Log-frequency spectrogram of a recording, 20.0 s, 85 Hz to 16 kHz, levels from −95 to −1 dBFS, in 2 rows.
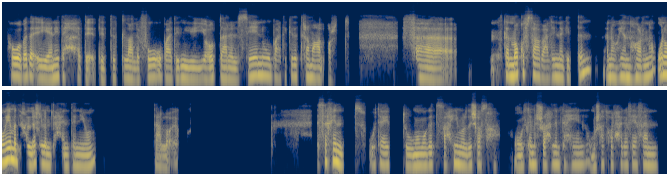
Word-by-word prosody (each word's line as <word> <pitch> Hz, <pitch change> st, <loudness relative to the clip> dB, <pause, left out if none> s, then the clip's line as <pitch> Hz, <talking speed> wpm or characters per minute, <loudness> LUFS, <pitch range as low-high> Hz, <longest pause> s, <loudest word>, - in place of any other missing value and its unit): هو 165 Hz, -2 st, +8 dB
بدأ 155 Hz, -, +4 dB
ي 145 Hz, -1 st, +3 dB
عِنيه 150 Hz, +3 st, +2 dB
تح -, -, -1 dB
ت -, -, -4 dB
ت -, -, -3 dB, 0.2 s
تطلع 145 Hz, -2 st, 0 dB
لفوق 150 Hz, +4 st, -1 dB
وبعدين 140 Hz, 0 st, 0 dB
يعُض 135 Hz, +1 st, 0 dB
على 140 Hz, -1 st, +1 dB
لسانه 165 Hz, +6 st, +1 dB
وبعد 150 Hz, -3 st, -3 dB
كده 160 Hz, -, -2 dB
اترمى 155 Hz, -1 st, -1 dB
على 140 Hz, 0 st, +2 dB
الأرض. -, -, -6 dB, 1.0 s
ف -, -, -4 dB, 1.3 s
كان 165 Hz, -, +4 dB
موقف 170 Hz, -, +5 dB
صعب 165 Hz, -3 st, +2 dB
علينا 150 Hz, +2 st, -1 dB
جدًا 175 Hz, -, -3 dB, 0.2 s
أنا 155 Hz, -, 0 dB
وهي 155 Hz, +2 st, -2 dB
انهارنا 150 Hz, +3 st, 0 dB
وأنا 175 Hz, +2 st, +6 dB
وهي 200 Hz, +4 st, +9 dB
ما 210 Hz, -, +8 dB
دخلناش 165 Hz, -3 st, +1 dB
الأمتحان 150 Hz, -2 st, 0 dB
تاني 145 Hz, -1 st, -3 dB
يوم 145 Hz, +6 st, -1 dB, 0.9 s
بتاع -, -, -2 dB
اللائِق. -, -, -5 dB, 2.1 s
سخنت 180 Hz, -, +3 dB, 0.4 s
وتعبت 155 Hz, -1 st, -5 dB
وماما 145 Hz, +1 st, +1 dB
جات 155 Hz, +1 st, -2 dB
تصحّيني 170 Hz, -2 st, -2 dB
ما 155 Hz, -, +1 dB
رضيتش 150 Hz, +2 st, +5 dB
أصحى 150 Hz, -, -5 dB, 0.2 s
وقُلت 140 Hz, +4 st, -3 dB
مش 160 Hz, -1 st, +2 dB
رايحة -, -, -1 dB
الأمتحان 160 Hz, 0 st, -5 dB
ومش 180 Hz, -, -2 dB
هادخل 160 Hz, -, -8 dB
حاجة 155 Hz, -1 st, -2 dB
فيها 160 Hz, +1 st, -4 dB
فَن 150 Hz, -2 st, -3 dB
155 Hz, 160 wpm, -25 LUFS, 145-165 Hz, 2.1 s, وهي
